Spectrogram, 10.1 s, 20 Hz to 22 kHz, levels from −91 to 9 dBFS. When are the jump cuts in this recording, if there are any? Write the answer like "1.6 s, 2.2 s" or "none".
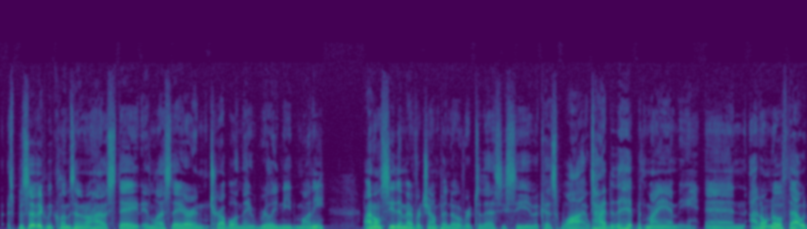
7.4 s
